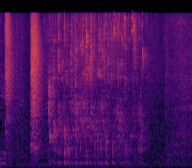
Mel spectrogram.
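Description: Water pours from a kettle.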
